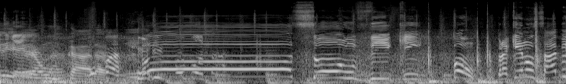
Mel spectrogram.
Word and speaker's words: Viking: E caso você esteja se perguntando, a pronúncia é viking, não viking.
